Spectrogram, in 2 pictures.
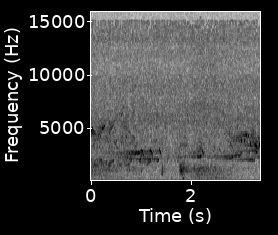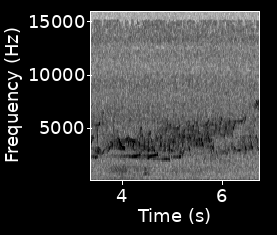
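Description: Near silence with faint bird chirping: many quick high chirps and twitters in a continuous chatter. A couple of soft clicks come about one and a half and two seconds in.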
